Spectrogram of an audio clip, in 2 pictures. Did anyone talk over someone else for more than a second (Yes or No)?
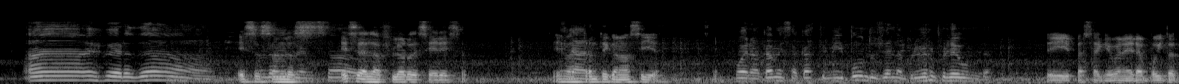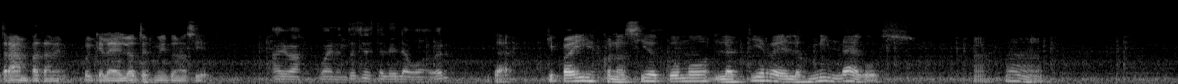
Yes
